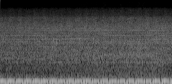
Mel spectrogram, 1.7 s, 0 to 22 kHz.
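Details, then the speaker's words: 2021 KRX 1000 Trail Edition idling with new S&B particle separator installed; low even hum, faint fan sound, very quiet and smooth, normal. "can't even hardly hear it at all"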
